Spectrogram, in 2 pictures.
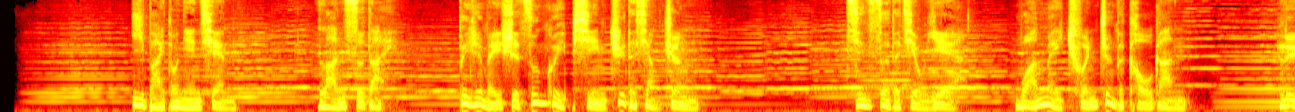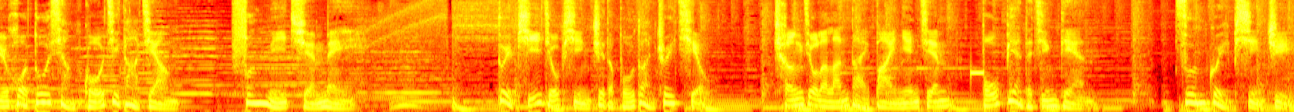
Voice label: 男 沉稳内敛 温柔; 蓝带啤酒

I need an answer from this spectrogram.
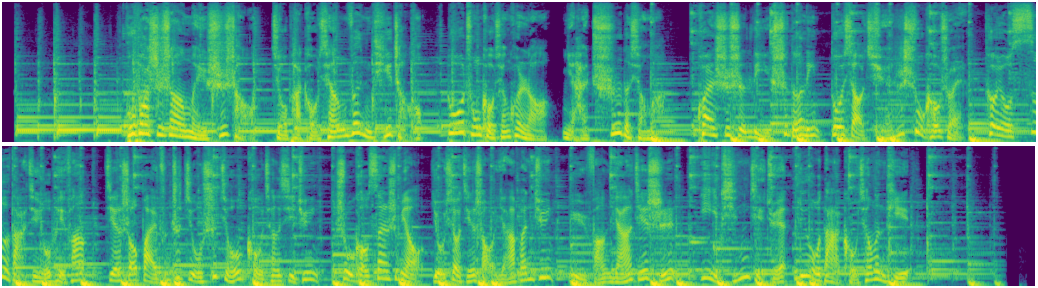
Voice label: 男 活泼 轻快 促销; 李施德林涑口水

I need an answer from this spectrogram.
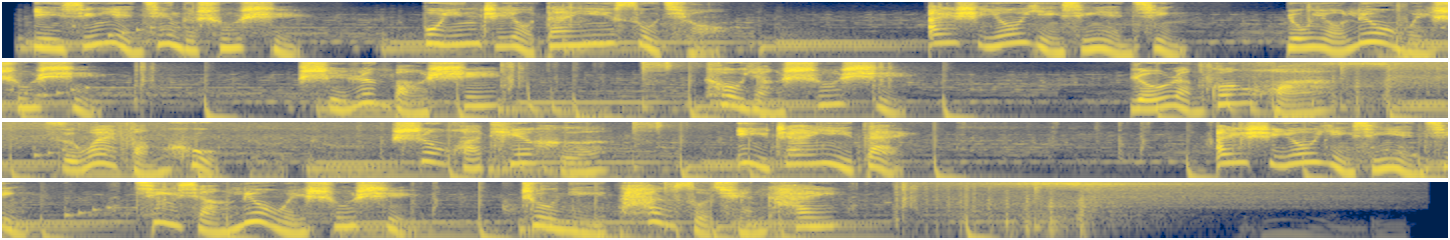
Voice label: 女 广告 知性 干练; 隐形眼镜

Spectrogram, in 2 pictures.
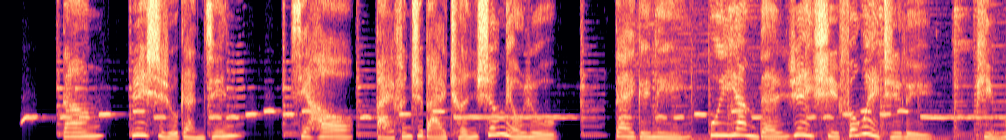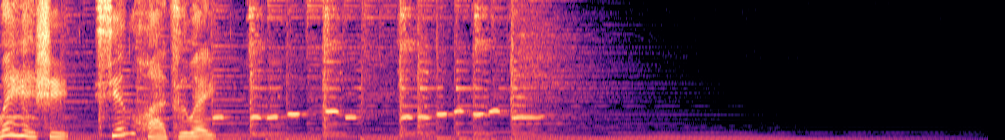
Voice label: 女 广告; 瑞士酸奶

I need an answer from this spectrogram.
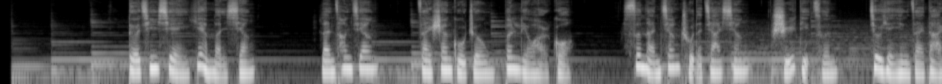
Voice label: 女 专题纪录片类; 非遗进校园

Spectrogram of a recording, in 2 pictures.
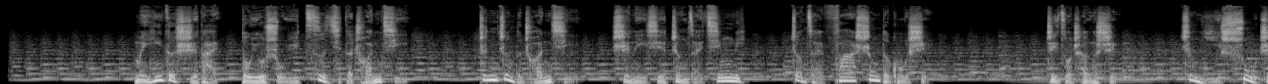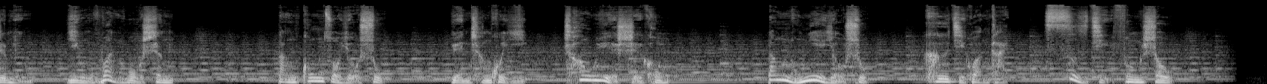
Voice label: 男 宣传片; 数字之都

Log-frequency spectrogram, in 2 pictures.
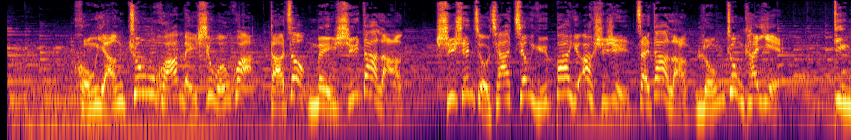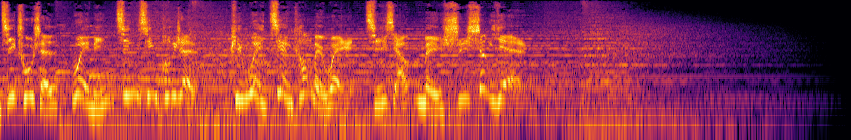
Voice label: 男

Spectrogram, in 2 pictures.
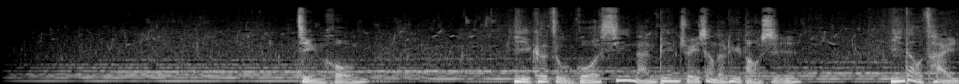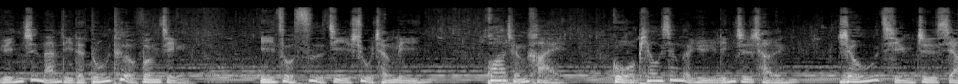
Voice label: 男 城市宣传 民族 温情 成熟; 景洪

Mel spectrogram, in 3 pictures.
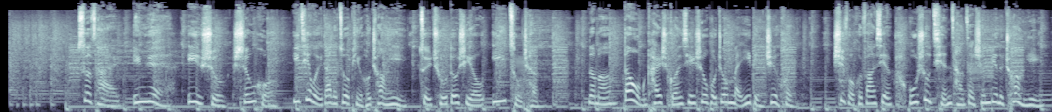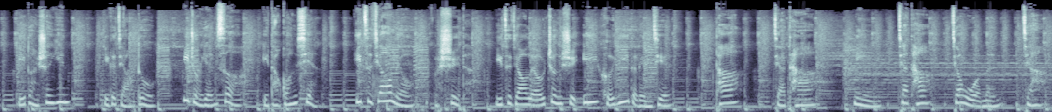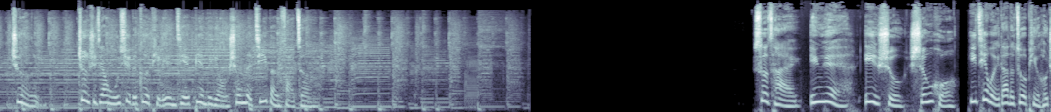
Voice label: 女; 创意设计师

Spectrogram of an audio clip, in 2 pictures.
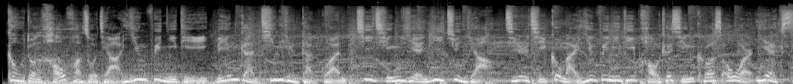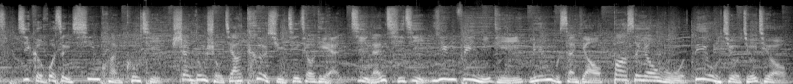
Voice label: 男; 英菲尼迪

